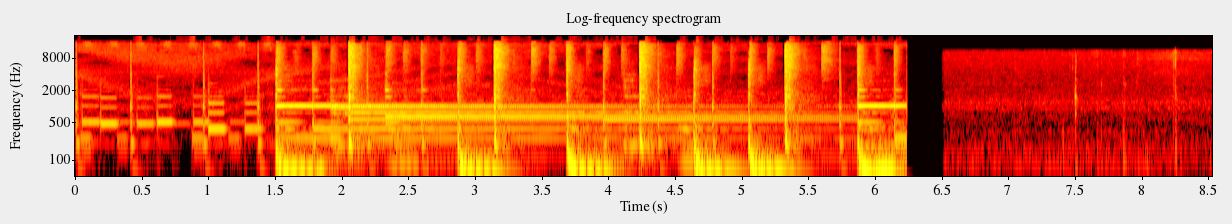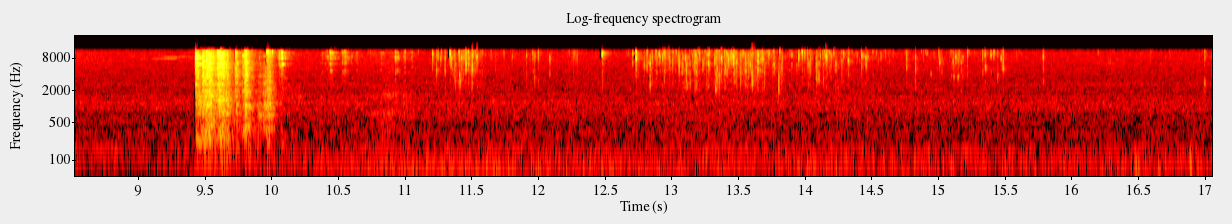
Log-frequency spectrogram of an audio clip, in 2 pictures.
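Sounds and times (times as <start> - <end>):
water dripping: 11.2 - 15.9.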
